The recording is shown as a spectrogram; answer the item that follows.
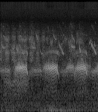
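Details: A male toad hidden in reeds at a small dam on the outskirts of Cape Town gives short, nasal, pulsing breeding calls in regular bursts, with other toads calling nearby; this species breeds day or night.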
